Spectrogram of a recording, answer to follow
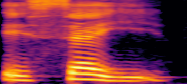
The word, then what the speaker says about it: essayes: Agora, quando eu tenho Y, eu tenho dois Is na pronúncia. Então, eu vou ter tu essayes.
